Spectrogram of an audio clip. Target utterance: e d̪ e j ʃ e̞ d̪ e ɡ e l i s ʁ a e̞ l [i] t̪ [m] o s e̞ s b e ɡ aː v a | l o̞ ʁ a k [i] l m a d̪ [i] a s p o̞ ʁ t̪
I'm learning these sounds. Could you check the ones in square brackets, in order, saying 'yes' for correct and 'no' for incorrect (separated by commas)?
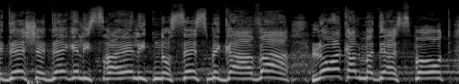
yes, no, no, no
